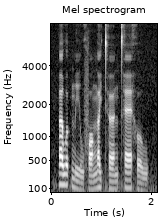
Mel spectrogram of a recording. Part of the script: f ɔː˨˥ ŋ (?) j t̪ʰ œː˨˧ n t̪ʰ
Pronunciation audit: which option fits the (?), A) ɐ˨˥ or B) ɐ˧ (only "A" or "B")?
B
